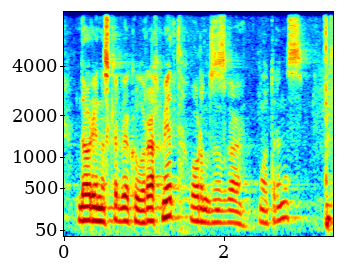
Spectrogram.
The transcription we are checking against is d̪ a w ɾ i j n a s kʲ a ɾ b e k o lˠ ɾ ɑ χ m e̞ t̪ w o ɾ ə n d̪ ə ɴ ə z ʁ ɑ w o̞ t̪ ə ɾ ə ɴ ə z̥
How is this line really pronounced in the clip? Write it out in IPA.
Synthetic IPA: d̪ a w ɾ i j n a s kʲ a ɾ b e k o lˠ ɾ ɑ χ m e̞ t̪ w o ɾ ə n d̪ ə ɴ ə z ʁ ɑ w o̞ t̪ ə ɾ ə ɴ ə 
